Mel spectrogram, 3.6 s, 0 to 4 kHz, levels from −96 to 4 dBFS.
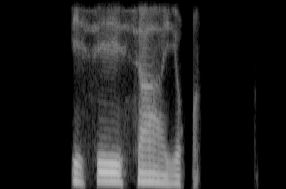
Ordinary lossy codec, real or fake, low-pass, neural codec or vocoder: Opus, 32 kbps; fake; 3.6 kHz; codec, 44.1 kHz, 7.8 kbps, DAC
